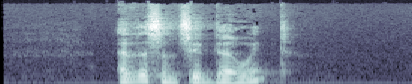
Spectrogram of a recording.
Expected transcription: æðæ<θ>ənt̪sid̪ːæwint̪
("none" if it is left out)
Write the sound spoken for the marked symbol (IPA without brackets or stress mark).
s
